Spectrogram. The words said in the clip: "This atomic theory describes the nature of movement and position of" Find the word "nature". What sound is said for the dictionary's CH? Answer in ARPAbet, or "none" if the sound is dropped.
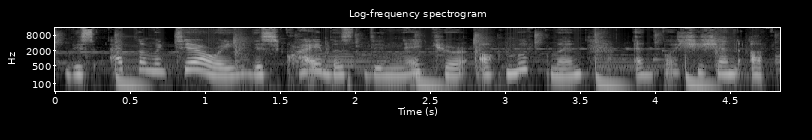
CH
